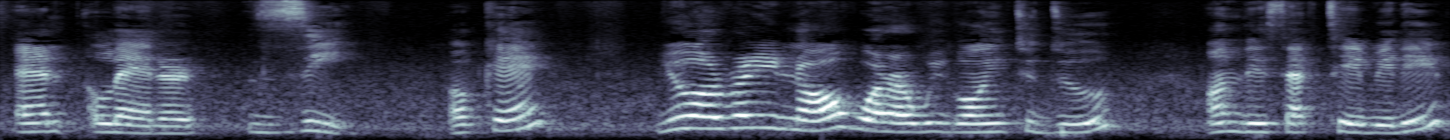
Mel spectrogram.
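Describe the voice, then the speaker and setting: Slow, bright-voiced woman teaching phonics. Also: a little high, a little hiss or hum, poor audio. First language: Spanish. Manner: slow, drawn-out phonics teaching with counting and repeated words. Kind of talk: children's class video lesson.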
